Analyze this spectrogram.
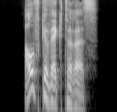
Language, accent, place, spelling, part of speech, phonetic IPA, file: German, Germany, Berlin, aufgeweckteres, adjective, [ˈaʊ̯fɡəˌvɛktəʁəs], De-aufgeweckteres.ogg
- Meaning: strong/mixed nominative/accusative neuter singular comparative degree of aufgeweckt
